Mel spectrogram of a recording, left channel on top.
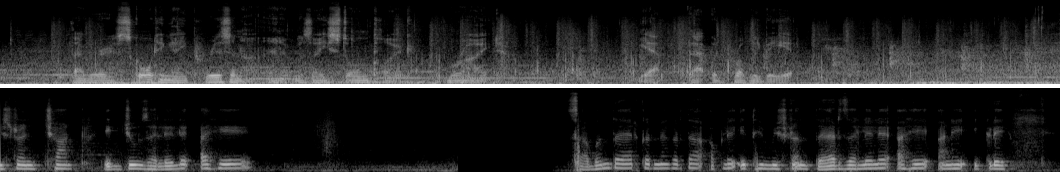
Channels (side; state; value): both; different; correlation 0.00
